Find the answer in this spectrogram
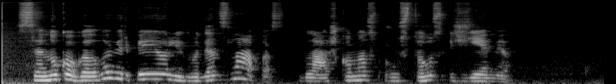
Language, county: Lithuanian, Šiauliai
